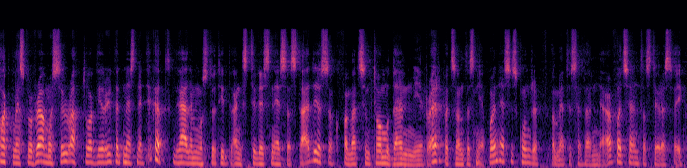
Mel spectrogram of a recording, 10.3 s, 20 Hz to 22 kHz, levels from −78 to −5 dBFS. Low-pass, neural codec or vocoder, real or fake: 10.8 kHz; codec, 16 kHz in and 24 kHz out, 0.6 kbps, FocalCodec, streaming, 2048 codes; fake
